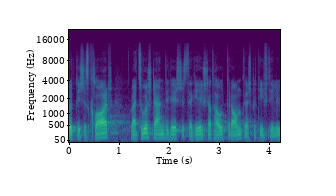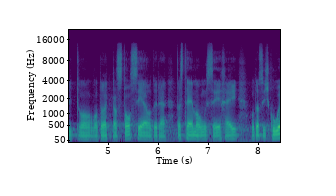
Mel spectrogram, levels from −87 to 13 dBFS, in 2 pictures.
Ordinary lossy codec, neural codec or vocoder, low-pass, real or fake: none; autoencoder, 48 kHz, 32 numbers a frame, DAC-VAE, trained on Japanese speech; 14.4 kHz; fake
